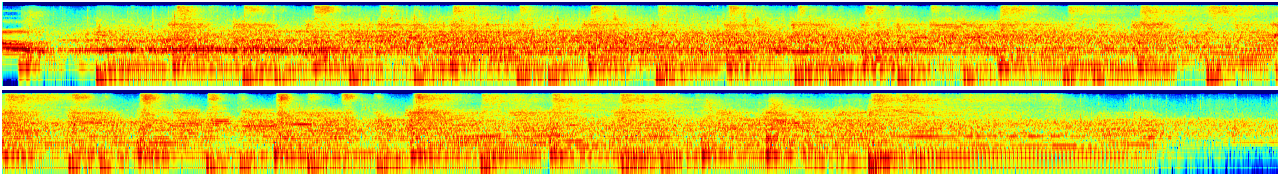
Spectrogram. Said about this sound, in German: Wir begrüßen ihn mit einem frenetischen Applaus. Sie kennen ihn alle, Christoph Sieber!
